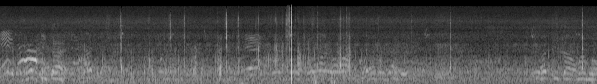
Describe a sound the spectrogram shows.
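Young boys shout and call out across an open field.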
